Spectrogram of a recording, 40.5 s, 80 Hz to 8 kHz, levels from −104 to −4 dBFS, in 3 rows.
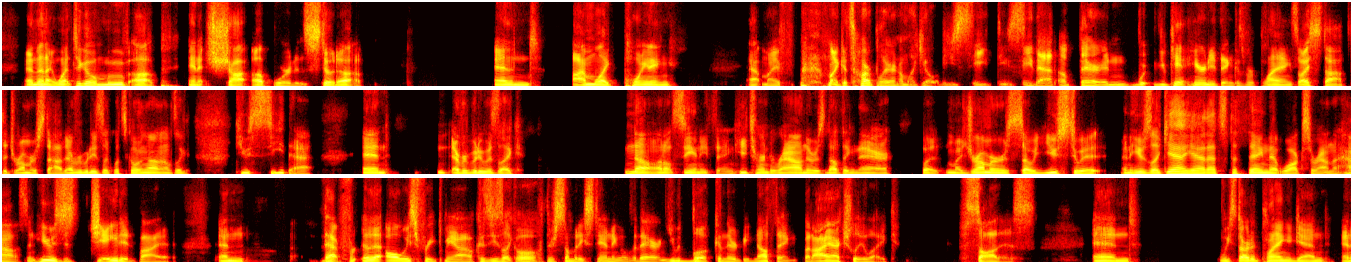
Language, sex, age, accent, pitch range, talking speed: English, male, 20-39, American, 105-130 Hz, 215 wpm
